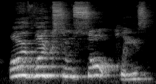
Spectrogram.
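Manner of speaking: high, slow, lightly put-on kid voice; child customer voice. Teacher voicing Amir asking for salt: lightly voiced child. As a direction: ask politely like a little boy.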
